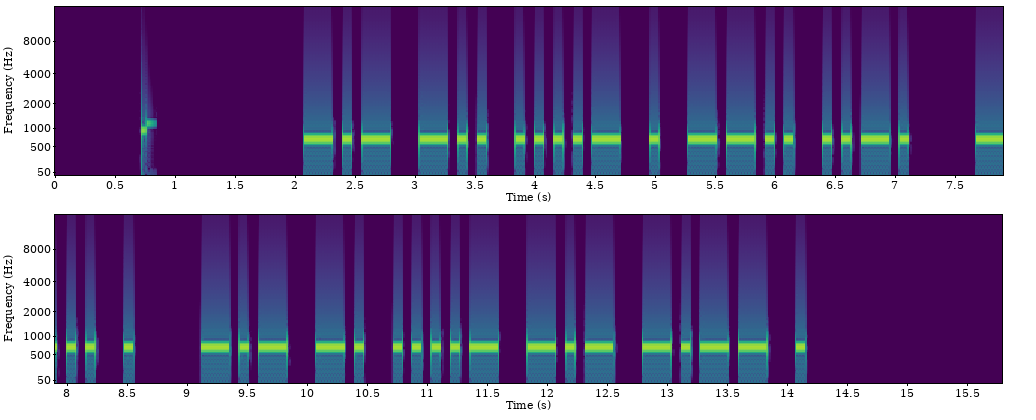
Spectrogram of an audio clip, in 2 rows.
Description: Morse code, heard as a keyed tone, about 15 wpm, 700 Hz. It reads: KD4EZF DE KN4KYE
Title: USA Callsign DE Callsign 15wpm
